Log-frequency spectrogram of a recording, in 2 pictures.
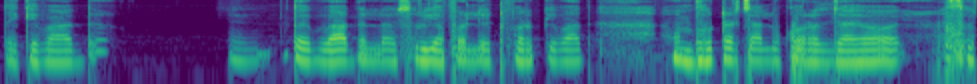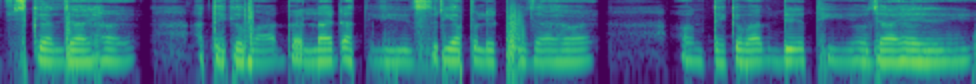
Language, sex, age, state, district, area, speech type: Maithili, female, 30-45, Bihar, Samastipur, rural, spontaneous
